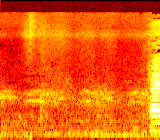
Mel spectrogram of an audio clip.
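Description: Faint rubbing of a whiteboard eraser being wiped across the board.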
